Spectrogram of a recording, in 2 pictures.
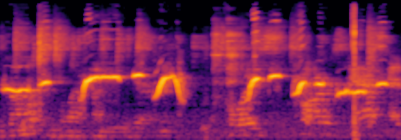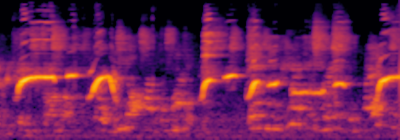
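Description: A cockatiel whistles clear, rising, slurred notes in quick repeated phrases, with scratchy chatter between them.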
